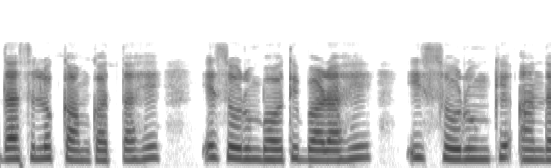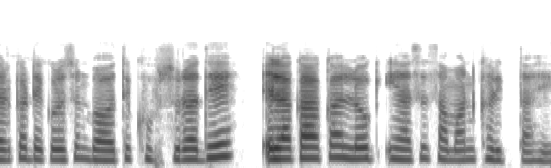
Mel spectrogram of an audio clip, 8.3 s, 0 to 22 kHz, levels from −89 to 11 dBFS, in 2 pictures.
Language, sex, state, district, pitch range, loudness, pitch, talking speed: Hindi, female, Bihar, East Champaran, 225-255 Hz, -21 LUFS, 240 Hz, 210 wpm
